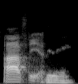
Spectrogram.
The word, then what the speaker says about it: Avdija: Avdija. – Avdija.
